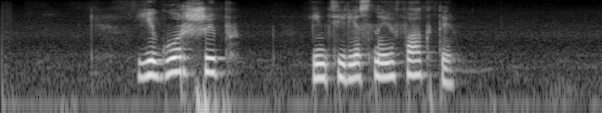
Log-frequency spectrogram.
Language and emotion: Russian, neutral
